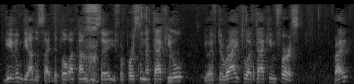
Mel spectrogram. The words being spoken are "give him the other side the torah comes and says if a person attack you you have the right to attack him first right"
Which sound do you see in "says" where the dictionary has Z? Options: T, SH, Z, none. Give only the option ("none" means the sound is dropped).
none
